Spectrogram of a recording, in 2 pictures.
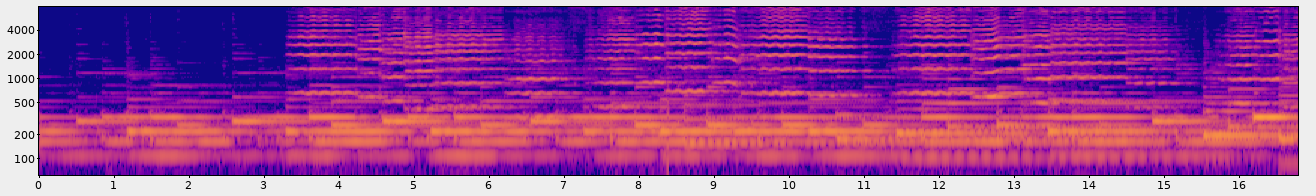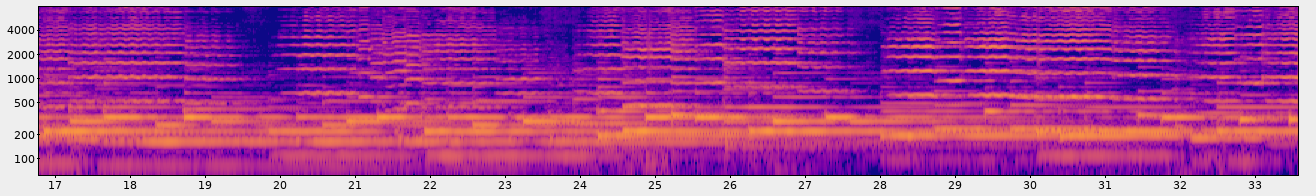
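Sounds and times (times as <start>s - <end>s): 
berceuse for violin and harp: 0.0s - 33.5s.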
